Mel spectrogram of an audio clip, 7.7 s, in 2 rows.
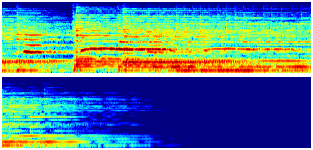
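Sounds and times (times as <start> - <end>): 
jazz version of a song: 0.1 - 5.1.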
